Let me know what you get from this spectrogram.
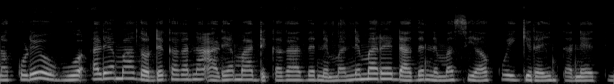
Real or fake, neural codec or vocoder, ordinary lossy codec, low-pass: real; none; none; none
